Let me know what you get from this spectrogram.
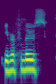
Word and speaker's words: Eberflus: The Bears have hired Matt Eberflus. Is that how you say it? The last Eberflus, name? – Yeah. Eberflus, former Colts defensive coordinator.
